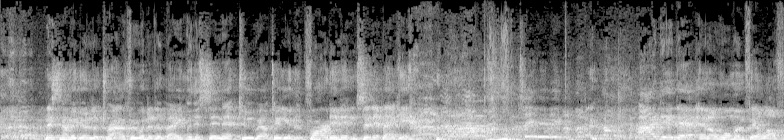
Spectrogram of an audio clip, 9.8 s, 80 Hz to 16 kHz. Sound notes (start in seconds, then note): 5.0 audience laughing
